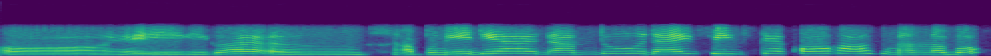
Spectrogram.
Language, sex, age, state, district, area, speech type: Assamese, female, 18-30, Assam, Sivasagar, rural, conversation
